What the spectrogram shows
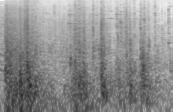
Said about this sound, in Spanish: se estrelló con un camión de alto tonelaje.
